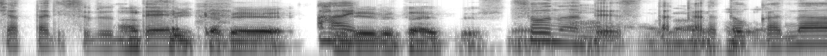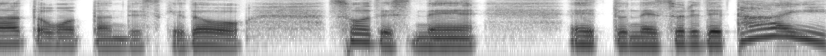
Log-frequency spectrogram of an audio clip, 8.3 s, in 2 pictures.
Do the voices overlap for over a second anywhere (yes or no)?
yes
